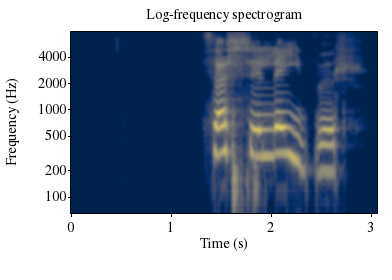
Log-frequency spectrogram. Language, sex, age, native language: Icelandic, female, 10, Icelandic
